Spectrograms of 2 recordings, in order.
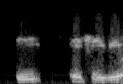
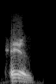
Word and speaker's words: PHEV: I would just say PHEV or just plug-in hybrid, which is, that's mine. But if you want to say PEV, I mean, that sounds cool.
